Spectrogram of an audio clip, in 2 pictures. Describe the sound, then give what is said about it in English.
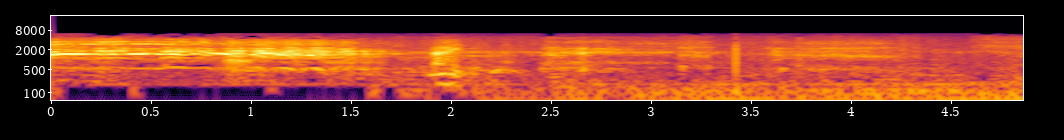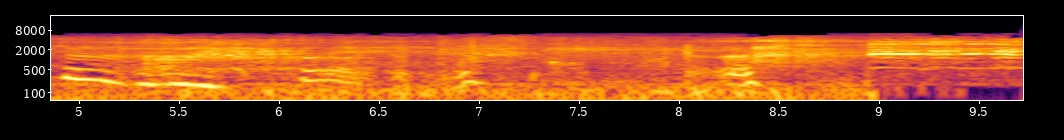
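A pony whinnies in fear: loud, shaky neighing with falling, wavering pitch over a busy, noisy background, set in a sleeping camp at night. “William Barclay Masterson sensed, rather than heard, his pony's whinny of fear”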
